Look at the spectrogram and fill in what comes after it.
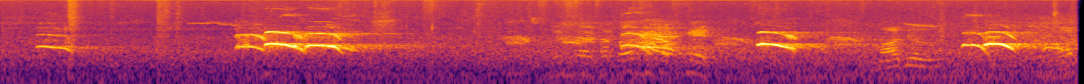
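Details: In Rajaji National Park, India, spotted deer (chital) give sharp, shrill alarm barks, repeated every second or two, to warn other animals of a tiger coming to hunt.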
